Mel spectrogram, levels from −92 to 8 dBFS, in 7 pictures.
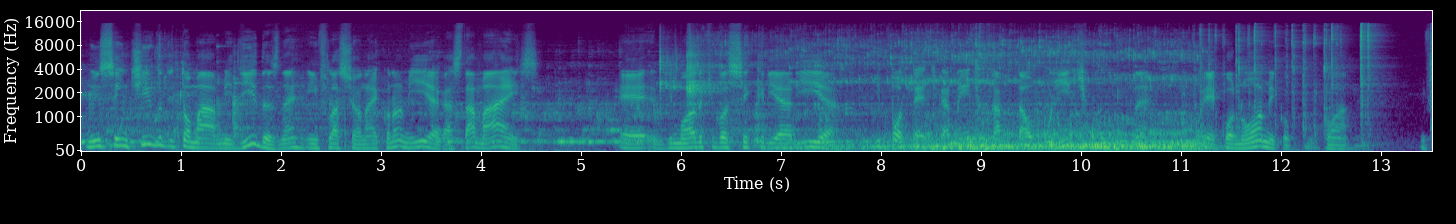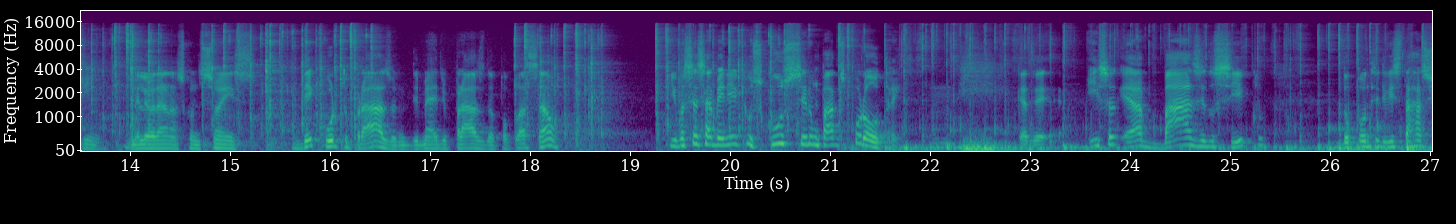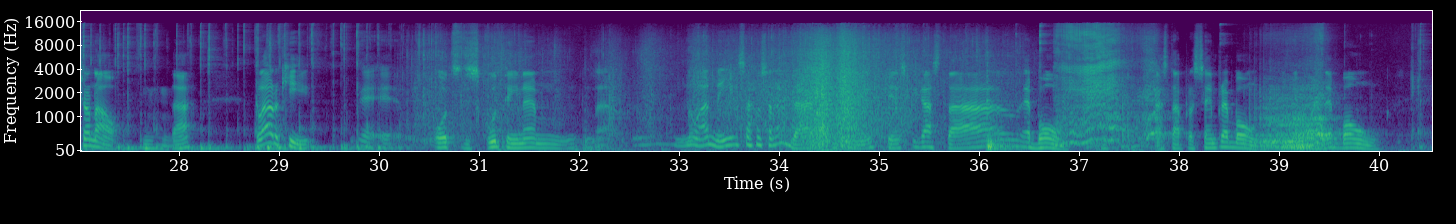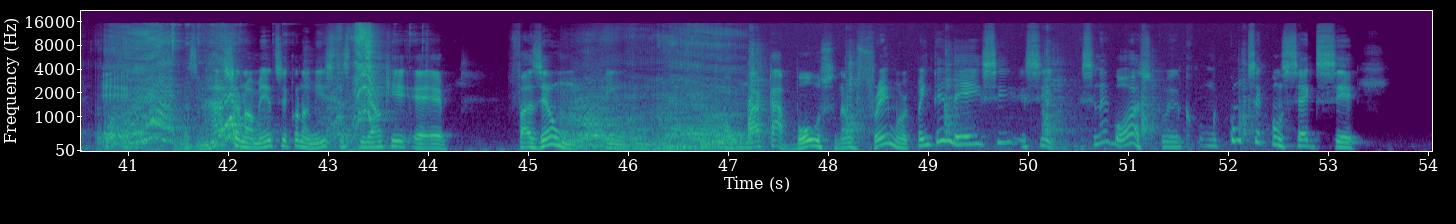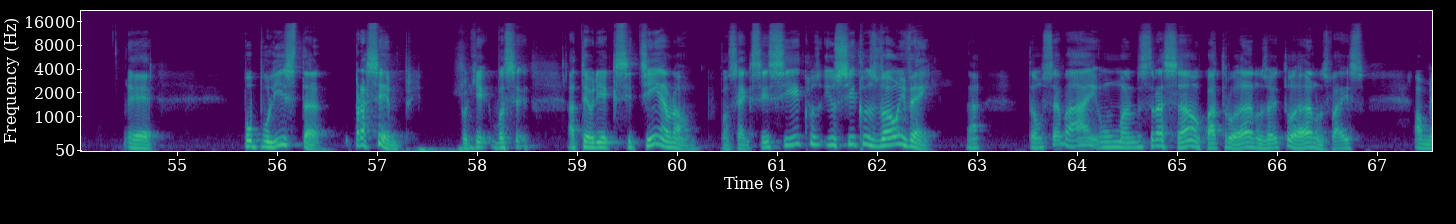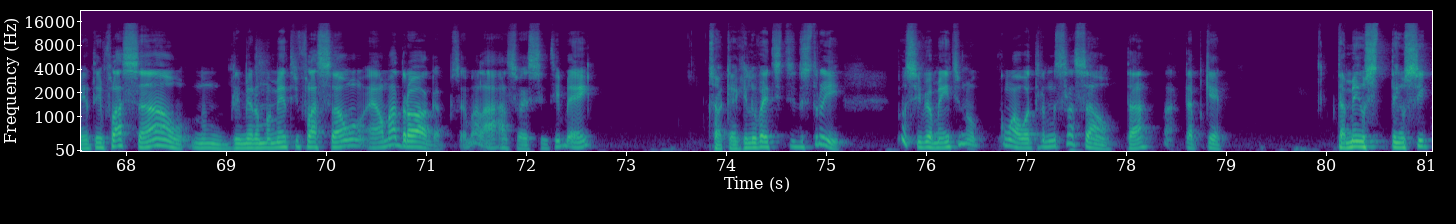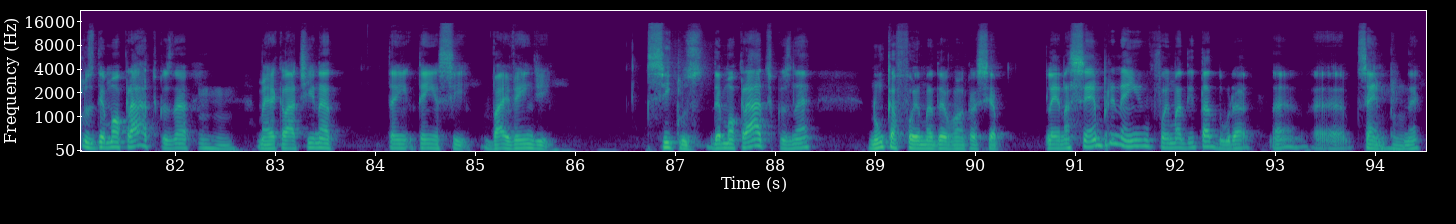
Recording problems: household noises; loud; until 53 s; 1 dB below the speech

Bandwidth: 15 kHz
